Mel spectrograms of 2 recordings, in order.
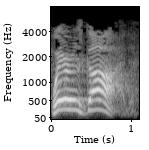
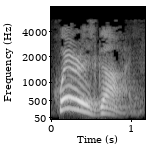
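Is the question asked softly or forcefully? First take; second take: forcefully; softly. First: It is asked in a stronger, more forceful voice. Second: It is asked in a mild, normal voice.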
